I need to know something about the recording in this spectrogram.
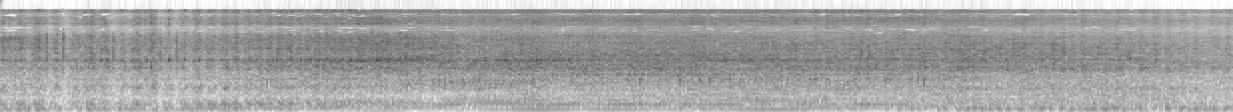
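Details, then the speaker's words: Fuel-injected motorcycle on a used ECU, fuel pump powered from a scanner because the ECU gives no pump signal: starts and holds a steady idle with small pitch wavers but will not rev when throttled, then errors. "Nah, kan motornya sudah hidup. Tuh. Nah, tapi digas nggak mau."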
